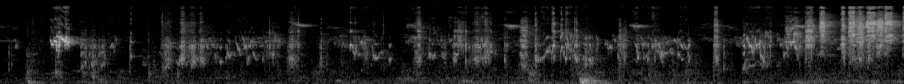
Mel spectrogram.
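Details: Budgerigars kept by a breeder near The Hague, South Holland, Netherlands, described as lively and playful, giving busy overlapping high squawks, chirps and warbled chatter, with a sharp squawk near the start and a louder burst of calls at the end.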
